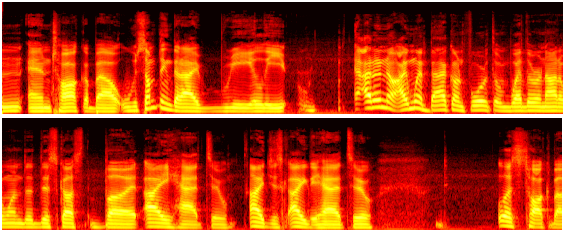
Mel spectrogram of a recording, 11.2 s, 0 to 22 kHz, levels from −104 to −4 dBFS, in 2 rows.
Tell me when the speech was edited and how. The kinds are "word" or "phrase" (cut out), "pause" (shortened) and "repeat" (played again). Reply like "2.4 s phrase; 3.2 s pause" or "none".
6.4 s word; 7.0 s word; 8.7 s word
